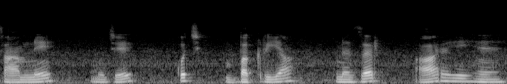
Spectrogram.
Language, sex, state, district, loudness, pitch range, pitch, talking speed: Hindi, male, Madhya Pradesh, Katni, -20 LUFS, 110-140 Hz, 115 Hz, 95 wpm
